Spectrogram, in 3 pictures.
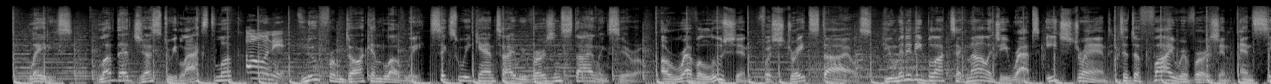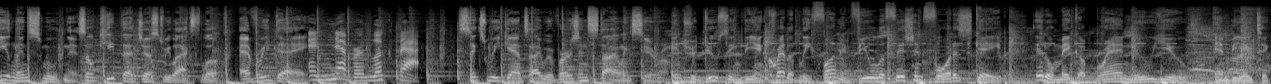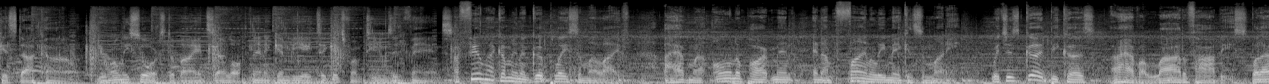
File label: Commercial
